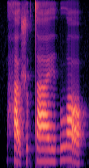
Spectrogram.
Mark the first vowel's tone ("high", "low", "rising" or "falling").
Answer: falling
